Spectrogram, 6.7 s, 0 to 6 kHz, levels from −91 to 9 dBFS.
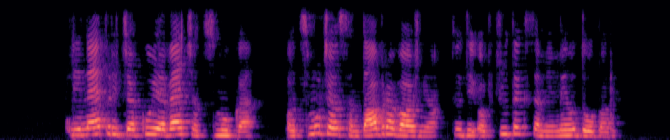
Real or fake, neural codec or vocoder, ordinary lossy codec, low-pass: real; none; none; 5.4 kHz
